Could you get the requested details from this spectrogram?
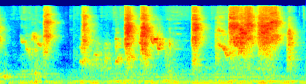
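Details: Budgerigars kept in an aviary give hoarse, raspy squawks and chirps in quick uneven succession, ending in a longer, harsh grating call.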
